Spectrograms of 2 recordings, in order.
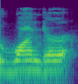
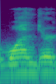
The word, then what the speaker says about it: wander: That's to wander off or wander to another place. Wander, just like walk without destination. Wander. That's with A, and it's a big vowel, wonder.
